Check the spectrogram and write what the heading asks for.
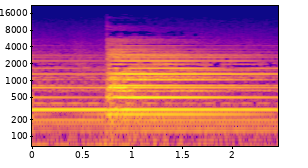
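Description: Intro music of bell chimes: a ringing bell chord decays slowly, and a fresh strike sounds a little under a second in and rings on.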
